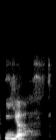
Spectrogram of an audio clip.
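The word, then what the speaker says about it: Jost: Honestly, I think I his name is Yost. Yost. Host. Uh, it's, the, it's the J. I never know how to pronounce it in like the correct European way, and I really want to try. Yost. Okay, Yost Capito. We'll go with that.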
